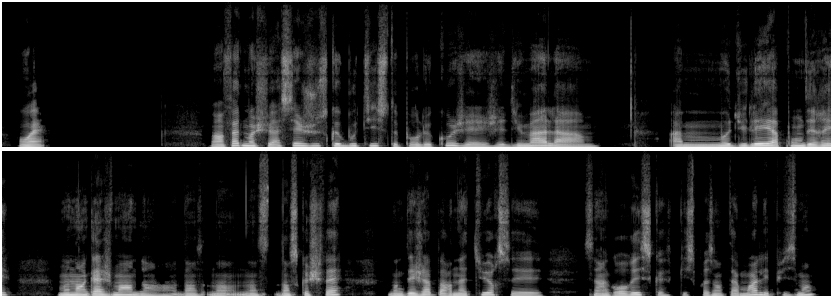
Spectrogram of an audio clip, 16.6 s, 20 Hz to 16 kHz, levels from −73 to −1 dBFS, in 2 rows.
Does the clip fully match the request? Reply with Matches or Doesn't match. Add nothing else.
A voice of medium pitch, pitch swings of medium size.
Matches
